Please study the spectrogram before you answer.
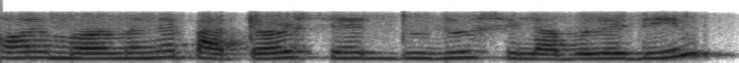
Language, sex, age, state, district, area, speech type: Assamese, female, 18-30, Assam, Nagaon, rural, conversation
